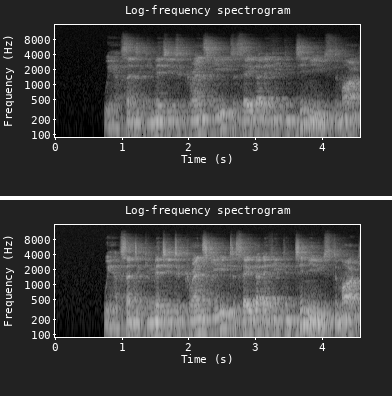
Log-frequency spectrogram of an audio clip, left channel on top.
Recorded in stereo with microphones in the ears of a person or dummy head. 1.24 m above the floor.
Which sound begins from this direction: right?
A man speaking, at 0.7 s.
